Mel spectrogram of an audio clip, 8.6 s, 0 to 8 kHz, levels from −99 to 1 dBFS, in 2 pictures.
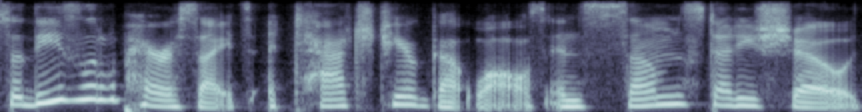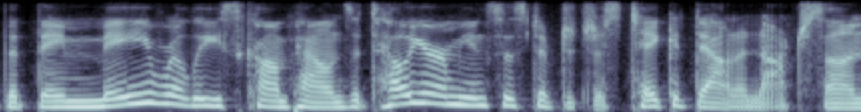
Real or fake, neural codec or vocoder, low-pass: real; none; 7.2 kHz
